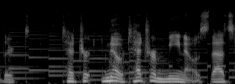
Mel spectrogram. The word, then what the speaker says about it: tetromino: Tetris pieces are actually called they Tetra no tetraminos that's how you pronounce it I've always had a really hard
